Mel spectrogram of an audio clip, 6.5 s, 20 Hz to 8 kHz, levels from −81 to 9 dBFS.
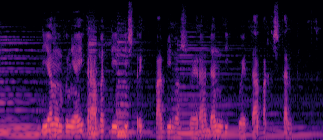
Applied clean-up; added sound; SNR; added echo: none; Guitar; 5 dB; none.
